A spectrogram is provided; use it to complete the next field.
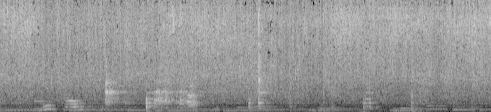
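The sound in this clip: Stirring in a hot pan as turmeric and black pepper go into frying meat and onion: a steady sizzle runs throughout, broken by a few scraping clatters of the utensil against the pan.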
